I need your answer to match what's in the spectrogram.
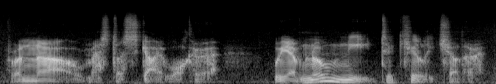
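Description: A man voicing a desperate male Sith high lord whose helmet gives his voice a droning sound, often hushed and whispery. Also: big pitch swings, unhurried, vocal fry, a little hiss or hum, heavily acted. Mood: menacing hush. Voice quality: droning through a helmet voice box. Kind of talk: audiobook character voice.

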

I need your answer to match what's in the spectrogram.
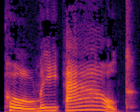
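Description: A man voicing a pushy talking magic sword in a high, ringing, drawn-out voice. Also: animated, bright, forceful tone, dry recording, clean studio sound, exaggerated voice. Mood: bossy. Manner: slow and drawn out.

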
